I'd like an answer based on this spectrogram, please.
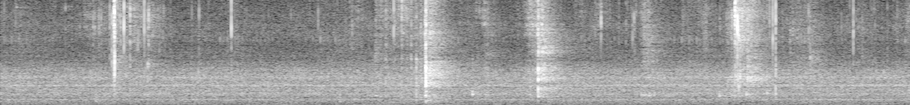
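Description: A dog chewing a raw carrot with its side teeth: a few sharp, separate crunches, the loudest about three seconds in.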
